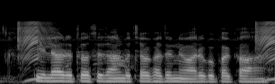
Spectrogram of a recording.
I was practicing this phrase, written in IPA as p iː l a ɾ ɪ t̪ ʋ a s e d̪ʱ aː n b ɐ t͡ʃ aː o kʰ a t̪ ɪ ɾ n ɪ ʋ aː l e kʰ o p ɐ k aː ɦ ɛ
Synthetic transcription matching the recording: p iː l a ɾ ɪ t̪ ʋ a s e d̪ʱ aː n b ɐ t͡ʃ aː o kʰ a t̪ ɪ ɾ n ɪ ʋ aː ɾ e k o p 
